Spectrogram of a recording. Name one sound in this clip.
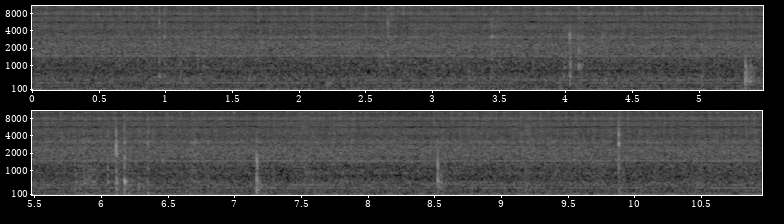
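Plastic cases click and rattle as they are handled.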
